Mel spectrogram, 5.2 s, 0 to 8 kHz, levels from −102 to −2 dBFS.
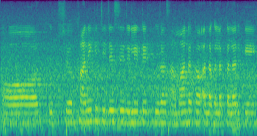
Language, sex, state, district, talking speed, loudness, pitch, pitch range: Hindi, female, Maharashtra, Gondia, 175 wpm, -17 LUFS, 200 Hz, 190-205 Hz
